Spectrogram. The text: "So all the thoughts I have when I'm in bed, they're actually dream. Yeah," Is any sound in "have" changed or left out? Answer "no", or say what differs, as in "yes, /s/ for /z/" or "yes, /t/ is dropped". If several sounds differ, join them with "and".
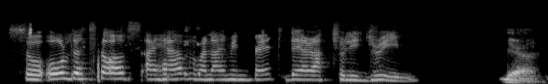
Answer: no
